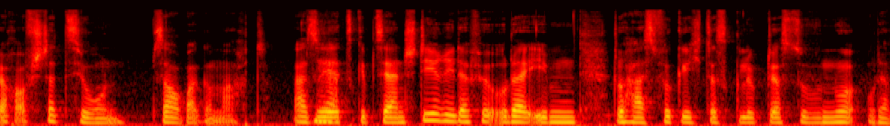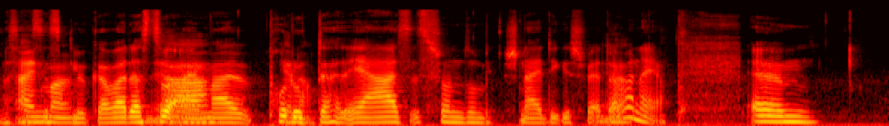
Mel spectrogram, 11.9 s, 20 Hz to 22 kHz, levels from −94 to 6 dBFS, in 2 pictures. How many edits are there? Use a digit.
3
